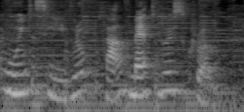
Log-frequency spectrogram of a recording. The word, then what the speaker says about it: Scrum: produtividade chamado o escravo algum se pronuncia um scrum escreve scrm um metro de produtividade o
